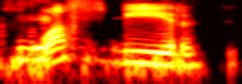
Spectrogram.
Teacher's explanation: ro sukun sebelumnya kasroh, berarti ro-nya dibaca tarqiq tipis ya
